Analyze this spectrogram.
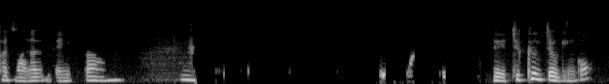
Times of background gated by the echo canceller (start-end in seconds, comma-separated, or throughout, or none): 2.43-3.50, 4.61-4.84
